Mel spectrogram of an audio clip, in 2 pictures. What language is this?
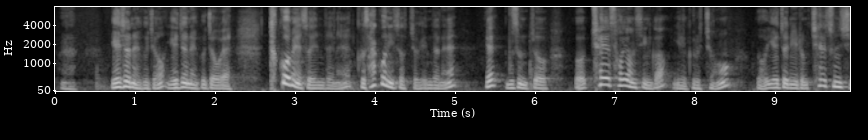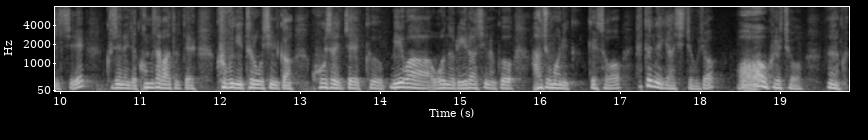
Korean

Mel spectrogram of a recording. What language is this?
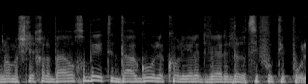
Hebrew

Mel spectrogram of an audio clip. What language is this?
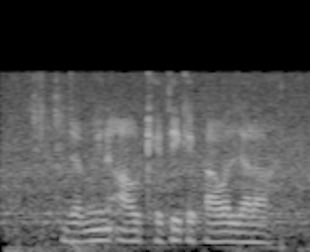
Bhojpuri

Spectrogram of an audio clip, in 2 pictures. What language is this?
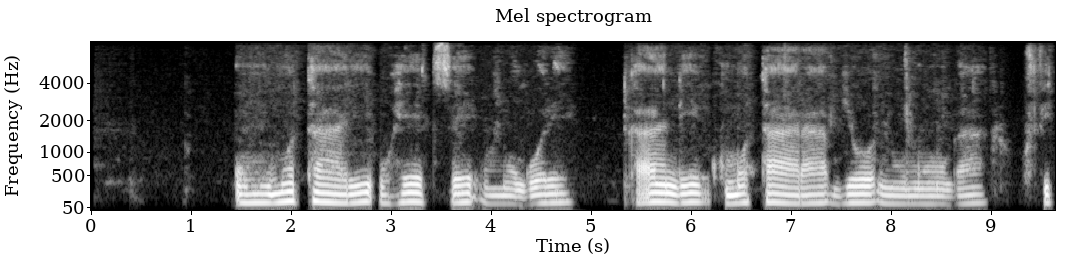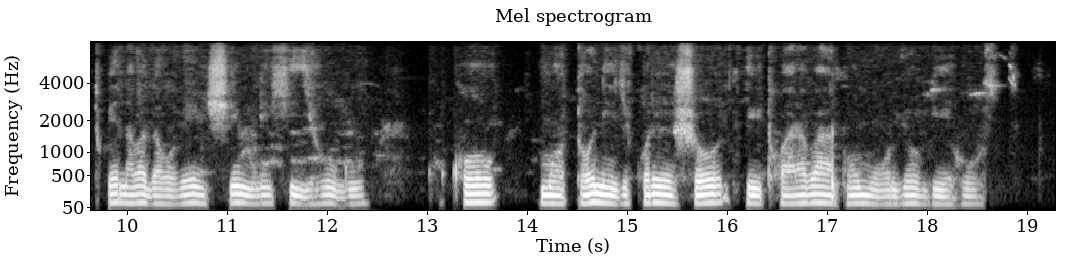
Kinyarwanda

